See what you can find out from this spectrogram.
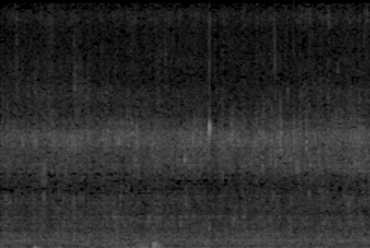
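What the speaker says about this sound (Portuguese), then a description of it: "Para estar assim a ferver" Water boils in a pot on a kitchen stove, a faint, steady bubbling hiss with a few soft pops, quiet and continuous throughout.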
